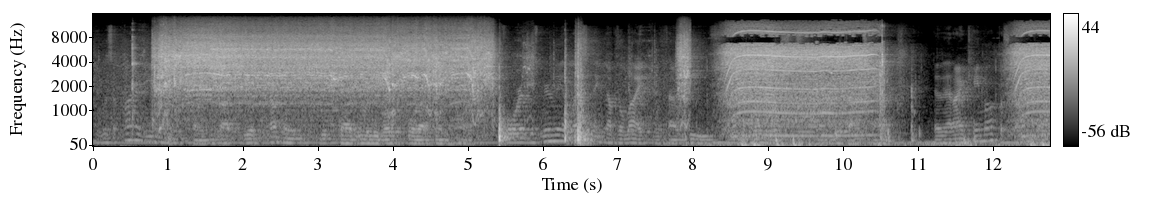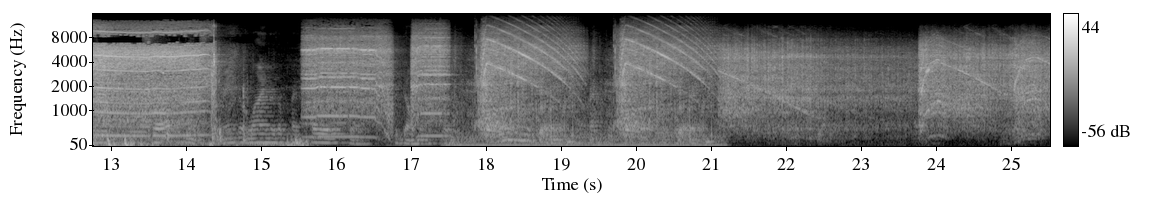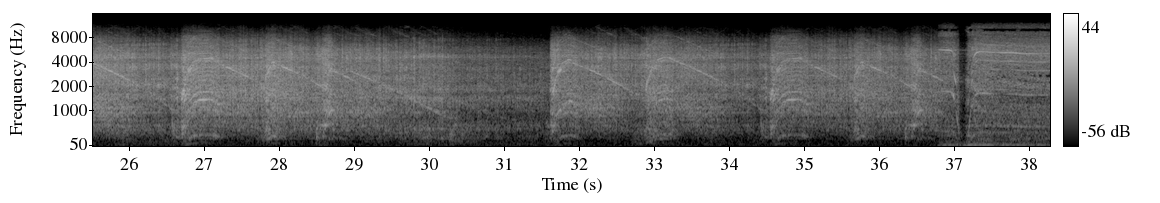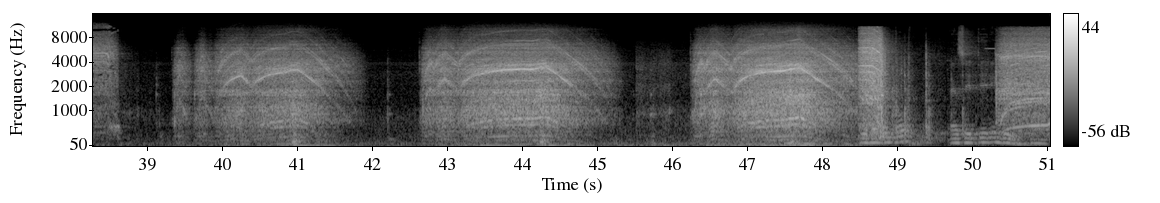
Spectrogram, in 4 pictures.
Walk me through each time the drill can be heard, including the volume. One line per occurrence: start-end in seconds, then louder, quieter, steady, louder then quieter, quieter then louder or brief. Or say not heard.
0.5-6.8 steady
7.8-51.0 quieter then louder.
